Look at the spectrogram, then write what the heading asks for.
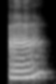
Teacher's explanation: Sin embargo, cuando yo hago la A, ¿qué hago? A, mi lengua baja, ¿verdad? Y tomo una posición central.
